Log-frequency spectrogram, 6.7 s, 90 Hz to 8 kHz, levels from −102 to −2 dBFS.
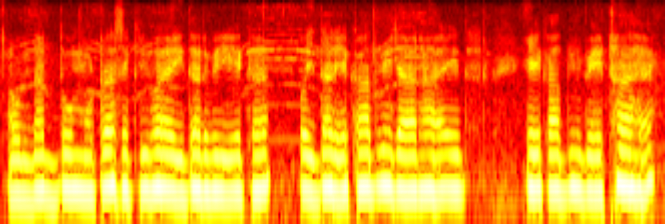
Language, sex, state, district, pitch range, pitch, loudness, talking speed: Hindi, female, Bihar, Supaul, 175-185 Hz, 180 Hz, -15 LUFS, 190 wpm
